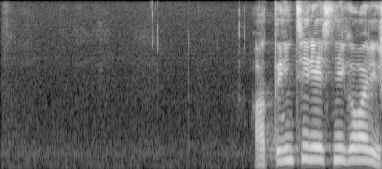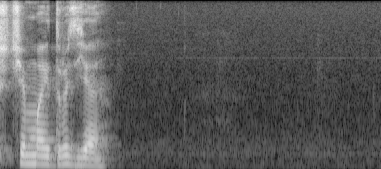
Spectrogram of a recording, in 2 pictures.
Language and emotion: Russian, positive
